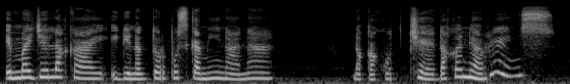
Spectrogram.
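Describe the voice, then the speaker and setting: A woman's voice: high voice, measured pace. A woman with an Ilocano accent playing a worried, respectful young woman in a radio drama. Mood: earnest, explaining.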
